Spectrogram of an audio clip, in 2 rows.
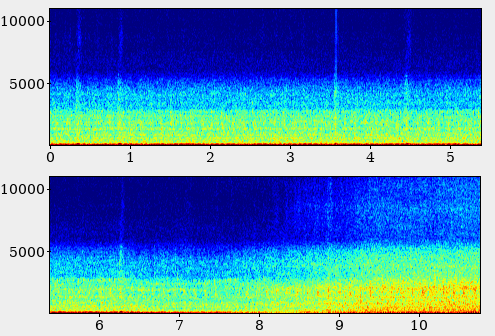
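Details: Full-size Jeep at idle: low steady idle broken by an occasional sharp pop or skipped beat every second or two; misfire from ash-fouled spark plug in cylinder 6, likely caused by a bad valve seal.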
